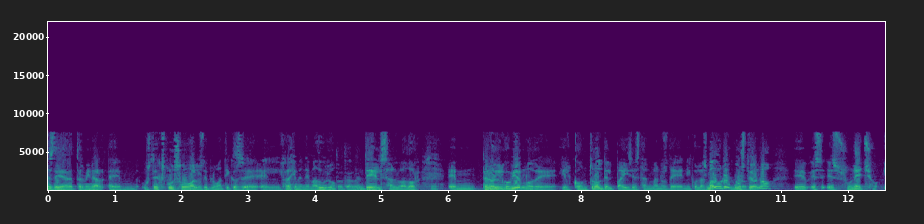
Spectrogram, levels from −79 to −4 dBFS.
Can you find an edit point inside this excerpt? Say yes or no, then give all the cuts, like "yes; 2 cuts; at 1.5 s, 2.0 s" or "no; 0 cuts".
no; 0 cuts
